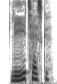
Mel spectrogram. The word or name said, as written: lægetaske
